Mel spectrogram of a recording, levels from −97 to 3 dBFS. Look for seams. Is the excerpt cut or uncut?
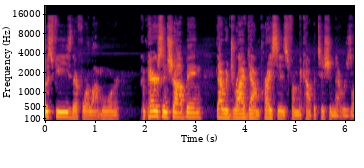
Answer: uncut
